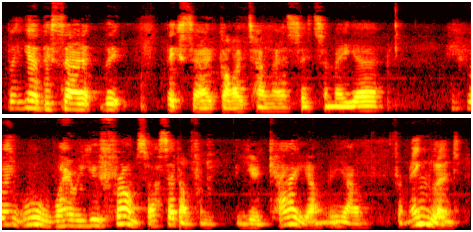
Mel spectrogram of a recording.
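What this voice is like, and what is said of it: Cockney accent. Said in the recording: “I've got a better Cockney accent, to be honest. it's not put on.”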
